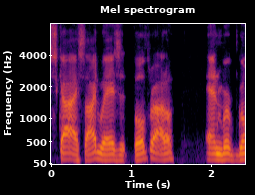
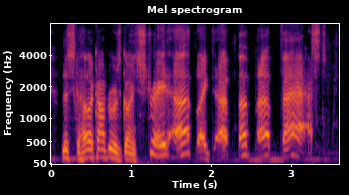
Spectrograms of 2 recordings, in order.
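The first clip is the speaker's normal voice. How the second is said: rising pitch; 6 semitones higher than usual. Retold or imitated. Helicopter shooting straight up.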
